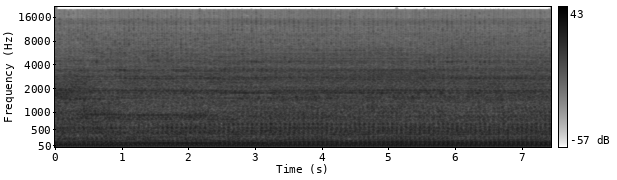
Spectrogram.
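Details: Salvage-auction Mule side-by-side, small engine, after reassembly: steady, even putter of about three to four beats a second with no stumbles, no leaks; healthy idle.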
